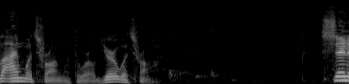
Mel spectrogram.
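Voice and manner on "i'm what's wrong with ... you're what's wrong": quiet confession. Real, not acted. Quiet confession after preaching.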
